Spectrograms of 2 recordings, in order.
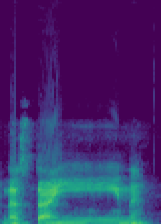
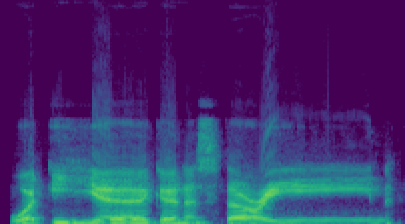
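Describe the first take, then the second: First: نستعين with a weak ع, not from the throat; mistaken ayn. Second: وإياك نستعين chanted, ع from mid-throat; proper ayn. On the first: Teacher imitating a common mistake, نستعين with improper ayn. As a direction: slip over the ع in نستعين without throat constriction. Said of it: "Some people make mistake on this word". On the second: Teacher modelling correct recitation, نستعين with full throat ayn. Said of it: "They don't recite عين properly from middle". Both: Shown as a demonstration.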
